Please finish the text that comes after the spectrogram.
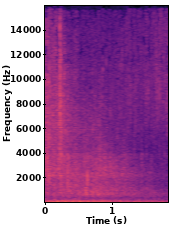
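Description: A Confringo blasting spell goes off in Hogwarts Legacy, a deep booming explosion with a heavy low rumble that lingers and fades over about two seconds.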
